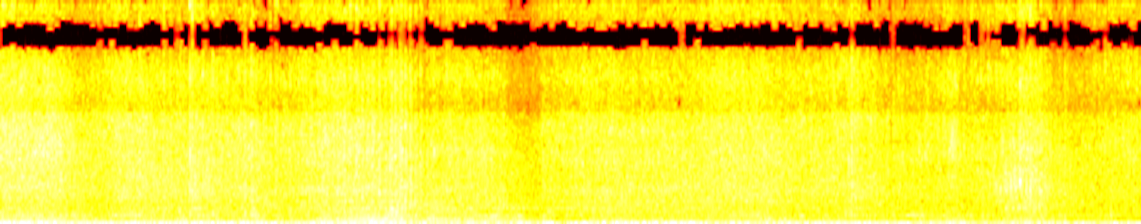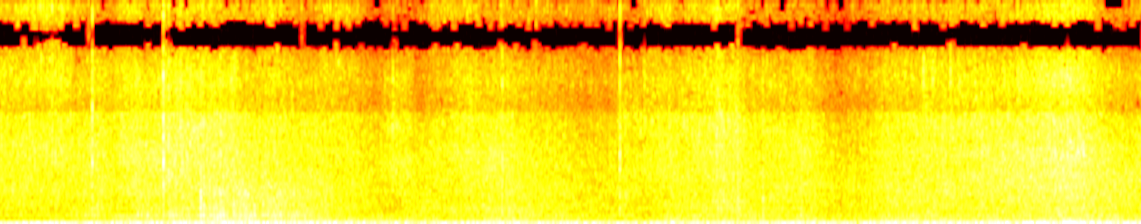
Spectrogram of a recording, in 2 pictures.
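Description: A large crowd cheers and murmurs.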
